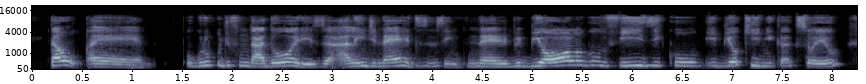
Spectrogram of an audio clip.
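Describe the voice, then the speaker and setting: Speaking at a very slow pace against a quiet background, a woman with a fairly high pitch shows ordinary pitch variation and big swings in loudness. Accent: Minas Gerais. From Brazil, interior of Minas Gerais (Ubá). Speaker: nonprofit co-founder and director, biochemist. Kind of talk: podcast interview.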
